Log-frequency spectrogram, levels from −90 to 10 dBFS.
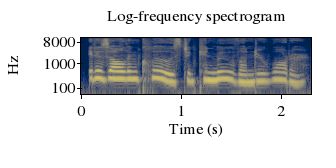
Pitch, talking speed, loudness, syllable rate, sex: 225 Hz, 235 wpm, -16 LUFS, 6.1 syllables/s, female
